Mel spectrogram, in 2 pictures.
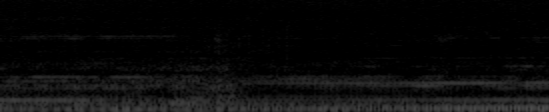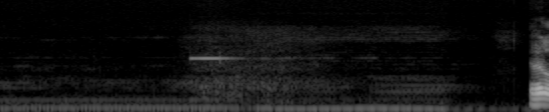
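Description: Power soft top of a Chevrolet Camaro convertible retracting: a faint, steady motor hum with a whine over it as the top folds back. About seven seconds in there is a short high squeak and a rustle, and then the hum shifts to a lower, slightly louder note.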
